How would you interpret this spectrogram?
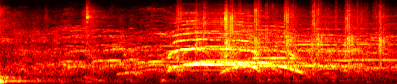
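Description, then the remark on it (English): A crowd claps and cheers for two co-hosts introducing themselves, a steady wash of applause that swells midway as rising whoops and shouts ring out over it, staying loud to the end. “Is it because you're waiting until we've both introduced ourselves and then applauding for us both?”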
